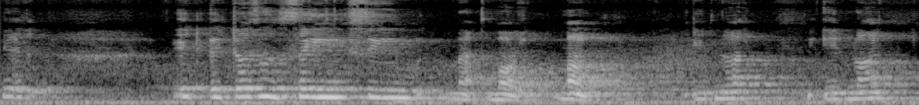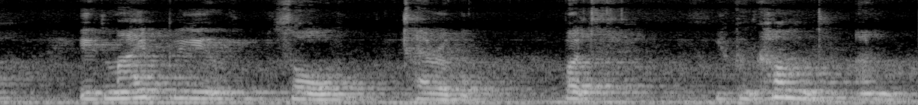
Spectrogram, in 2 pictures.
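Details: Adult woman with non-fluent aphasia after a stroke, who also has foreign accent syndrome; non-fluent aphasia.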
